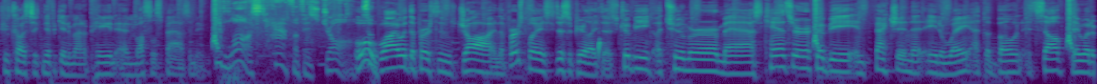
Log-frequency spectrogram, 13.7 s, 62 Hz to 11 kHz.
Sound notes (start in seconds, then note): 7.5 bubble pops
